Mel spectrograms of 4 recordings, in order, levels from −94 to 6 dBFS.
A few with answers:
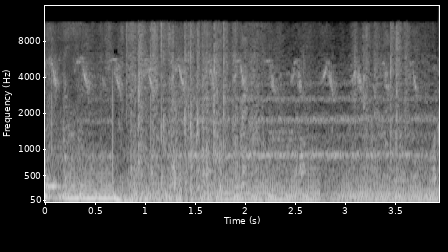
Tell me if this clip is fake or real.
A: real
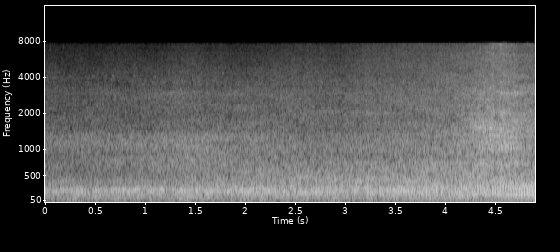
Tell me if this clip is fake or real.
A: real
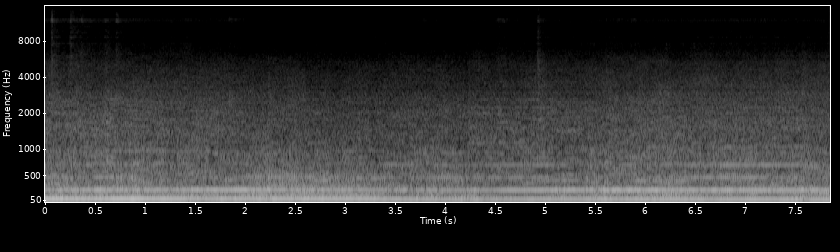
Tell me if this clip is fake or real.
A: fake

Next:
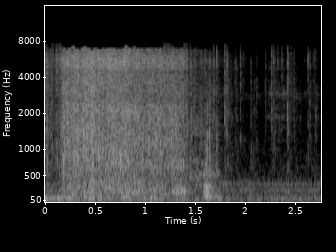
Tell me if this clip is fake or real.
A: real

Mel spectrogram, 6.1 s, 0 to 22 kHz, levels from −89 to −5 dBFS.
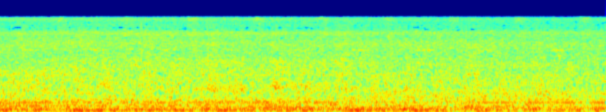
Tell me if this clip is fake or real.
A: real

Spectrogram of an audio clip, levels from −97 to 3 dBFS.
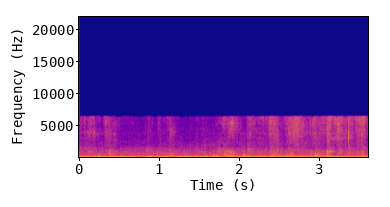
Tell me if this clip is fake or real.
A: fake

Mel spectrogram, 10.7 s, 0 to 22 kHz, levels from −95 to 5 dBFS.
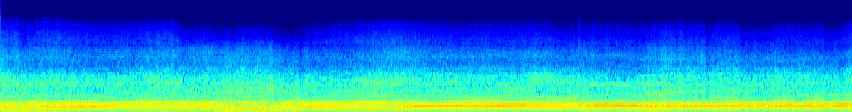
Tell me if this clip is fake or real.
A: real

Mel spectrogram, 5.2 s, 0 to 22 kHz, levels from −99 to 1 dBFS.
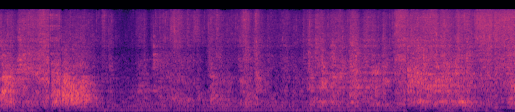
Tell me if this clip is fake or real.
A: fake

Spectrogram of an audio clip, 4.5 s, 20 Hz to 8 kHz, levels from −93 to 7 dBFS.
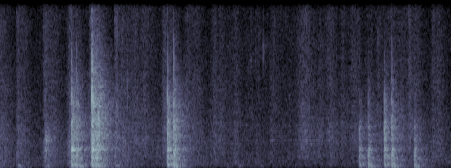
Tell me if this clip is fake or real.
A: real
